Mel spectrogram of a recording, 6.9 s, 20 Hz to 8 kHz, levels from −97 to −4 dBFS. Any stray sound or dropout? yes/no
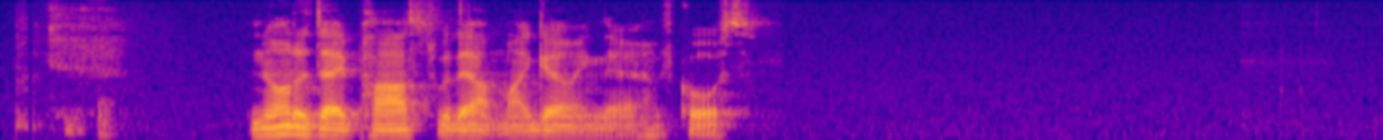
no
